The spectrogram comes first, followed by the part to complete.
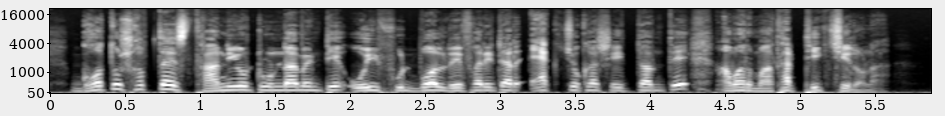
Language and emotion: Bengali, angry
